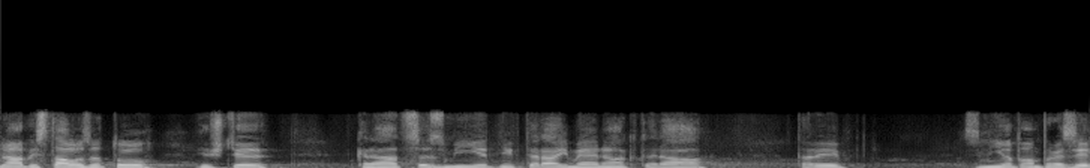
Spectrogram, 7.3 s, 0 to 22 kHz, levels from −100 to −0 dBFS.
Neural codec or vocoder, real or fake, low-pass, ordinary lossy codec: codec, 16 kHz, 2 kbps, X-Codec, HuBERT features, trained on balanced general audio; fake; 7.2 kHz; Opus, 64 kbps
